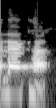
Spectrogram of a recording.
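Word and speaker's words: letter: है लेटा असल में जो ई के बाद वाला आर है उसको हम जो है वो साइलेंट करेंगे ये बन जाएगा लेटा तो हाउ टू हारा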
